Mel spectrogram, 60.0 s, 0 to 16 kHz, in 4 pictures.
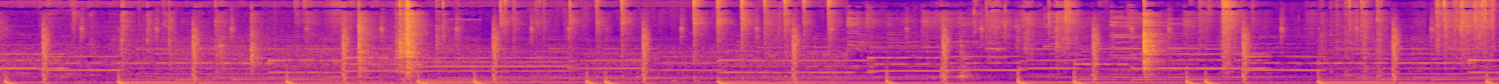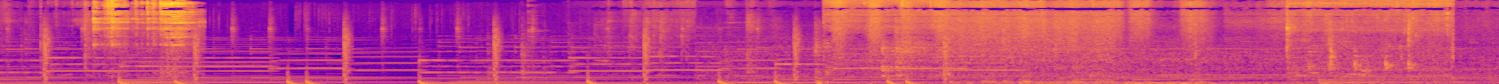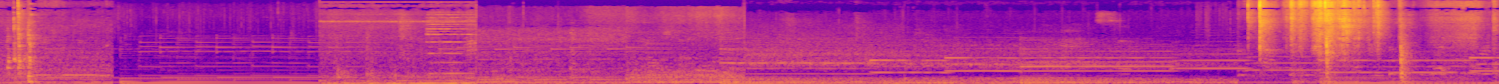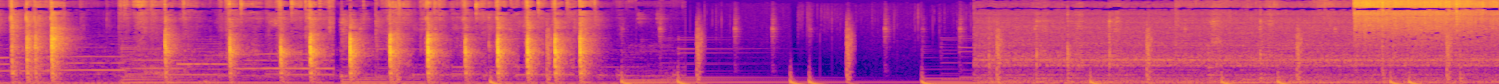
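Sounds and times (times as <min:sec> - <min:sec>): background music: 0:00.0 - 0:59.9
glass clinking on steel: 0:15.9 - 0:17.0.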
